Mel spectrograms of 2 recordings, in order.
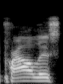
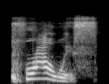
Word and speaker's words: prowess: That nigga be saying prowess. I'm like, no, it's prowess.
